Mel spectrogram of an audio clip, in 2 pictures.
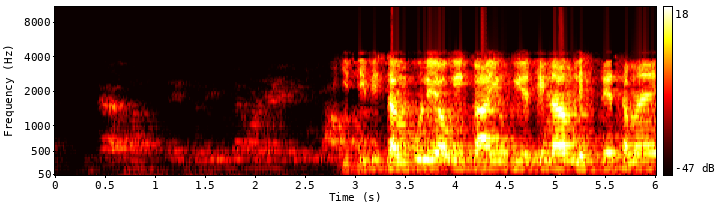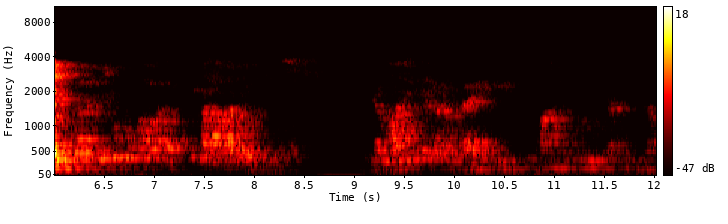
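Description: A man speaks calmly close by, now and then raising his voice.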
